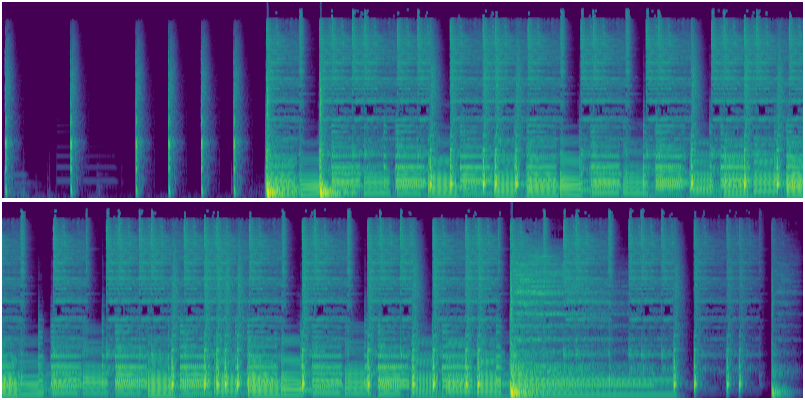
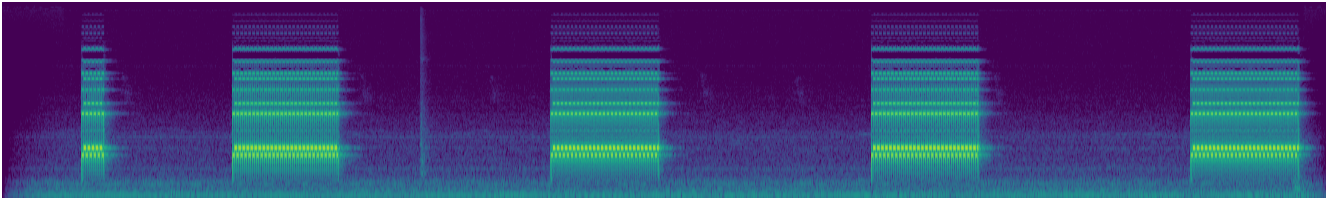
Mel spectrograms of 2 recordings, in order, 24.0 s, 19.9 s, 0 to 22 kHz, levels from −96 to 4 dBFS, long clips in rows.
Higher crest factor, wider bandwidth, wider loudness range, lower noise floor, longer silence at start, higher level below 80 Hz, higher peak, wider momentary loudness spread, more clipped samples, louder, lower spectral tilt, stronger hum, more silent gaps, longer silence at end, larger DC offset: first, 22 dB vs 12 dB; first, 19 kHz vs 9.8 kHz; about the same, 6 LU vs 8 LU; first, -75 dBFS vs -62 dBFS; second, 0.05 s vs 1.2 s; first, -28 dBFS vs -52 dBFS; first, 0 dBFS vs -4 dBFS; first, 13 LU vs 8 LU; neither; second, -22 LUFS vs -13 LUFS; first, -5 dB/octave vs 1.5 dB/octave; neither; neither; second, 0.25 s vs 0.4 s; neither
